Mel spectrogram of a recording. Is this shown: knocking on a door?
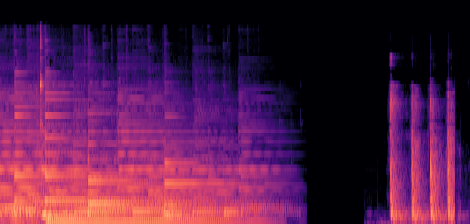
yes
